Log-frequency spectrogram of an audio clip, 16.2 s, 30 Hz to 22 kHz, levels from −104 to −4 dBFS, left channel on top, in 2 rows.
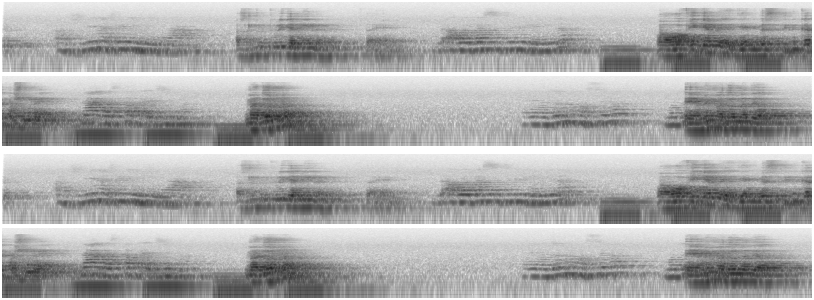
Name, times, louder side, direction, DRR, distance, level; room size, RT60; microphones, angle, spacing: voice 1, 0.5-2.0 4.3-5.7 8.9-10.0 13.3-14.3 14.7-15.4, right 1 dB, 25° right, -8 dB, 0.8 m, -41 dB
voice 2, 2.3-3.3 3.6-4.0 6.5-8.6 10.5-11.1 14.9-15.7, equal, 35° left, -3 dB, 0.7 m, -29 dB
sound 1, 6.0-6.3 6.7-7.0 7.4-7.7 8.1-8.5 8.8-9.2 9.5-9.9 10.2-10.6 10.9-11.3, right 1 dB, 65° right, 0.4 m, -40 dB
3.5 x 2.3 x 3.3 m, 1.2 s
head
